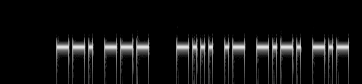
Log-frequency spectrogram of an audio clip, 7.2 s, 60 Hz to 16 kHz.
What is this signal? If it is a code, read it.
Morse code, heard as a keyed tone, about 15 wpm, 700 Hz. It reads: GO BACK
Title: Sentences from Top 1000 Words - Review Part 1 - 15wpm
